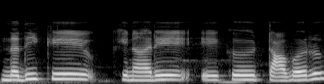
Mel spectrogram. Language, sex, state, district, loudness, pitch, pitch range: Hindi, female, Maharashtra, Chandrapur, -14 LUFS, 215 Hz, 200-235 Hz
